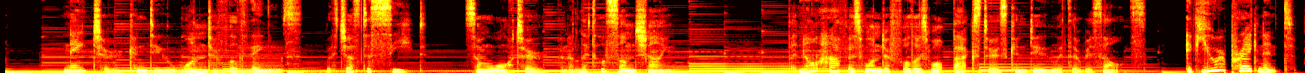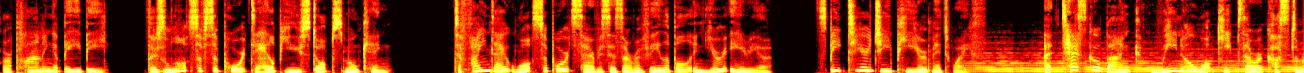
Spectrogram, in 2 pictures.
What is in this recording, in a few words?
Advert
